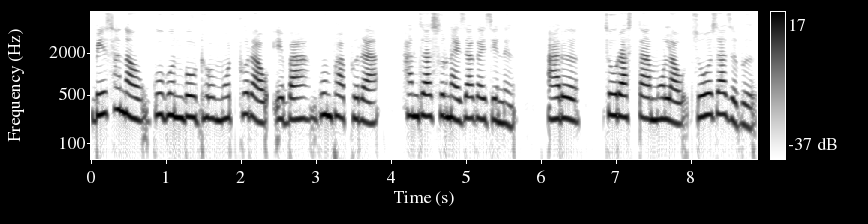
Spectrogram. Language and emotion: Bodo, neutral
